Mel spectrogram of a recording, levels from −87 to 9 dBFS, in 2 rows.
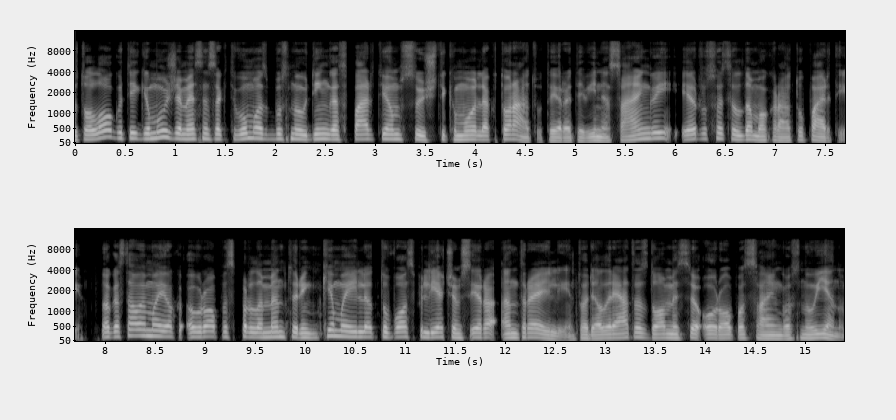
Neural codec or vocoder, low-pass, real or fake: codec, 24 kHz, 3.1 kbps, DualCodec; 10.8 kHz; fake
